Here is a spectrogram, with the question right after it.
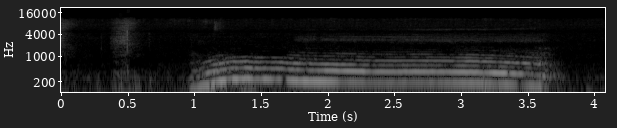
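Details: Domestic cat indoors, facing its own reflection in a mirror, giving one long drawn-out low yowling growl lasting about two and a half seconds, steady in pitch with a slight rise at the start and fading at the end.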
